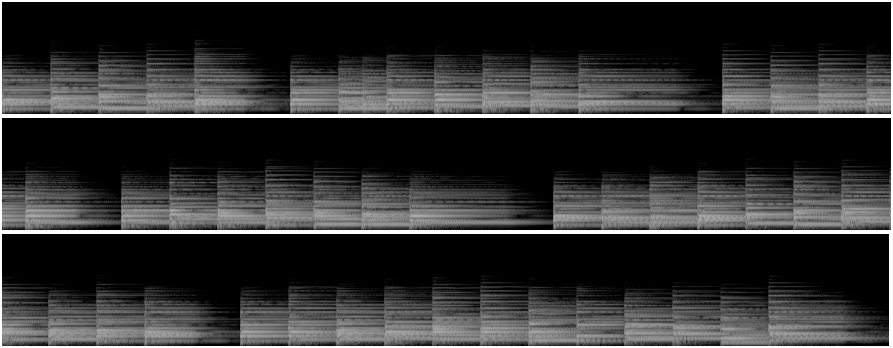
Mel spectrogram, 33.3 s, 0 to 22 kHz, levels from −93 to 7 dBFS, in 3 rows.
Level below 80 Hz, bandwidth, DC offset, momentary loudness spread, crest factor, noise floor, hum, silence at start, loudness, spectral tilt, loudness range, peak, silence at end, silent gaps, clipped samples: -66 dBFS; 4.5 kHz; under 0.1%; 7 LU; 16 dB; -61 dBFS; none; 0 s; -32 LUFS; -11 dB/octave; 3 LU; -16 dBFS; 0.25 s; none; under 0.1%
